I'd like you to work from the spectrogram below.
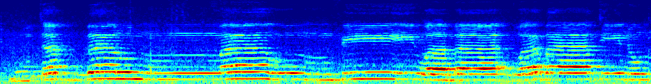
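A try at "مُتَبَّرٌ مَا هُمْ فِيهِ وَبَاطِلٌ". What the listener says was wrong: Ti-nya tebal. Wa bati huruf to. Ya, termasuk yang salah satu huruf yang perlu kita hati-hati ya, karena huruf to kalau dia dibaca tipis maka dia jadi huruf ta. Wa batilum karena satu makhraj ya, makhrajnya sama.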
